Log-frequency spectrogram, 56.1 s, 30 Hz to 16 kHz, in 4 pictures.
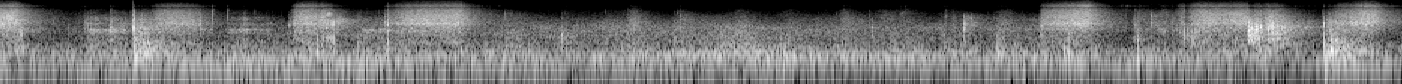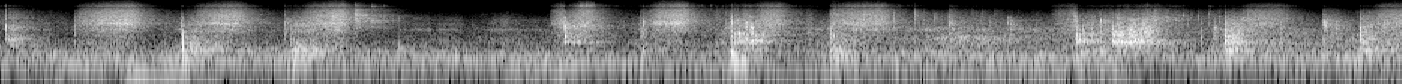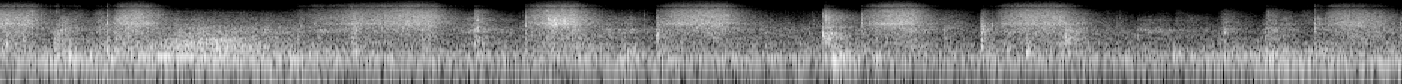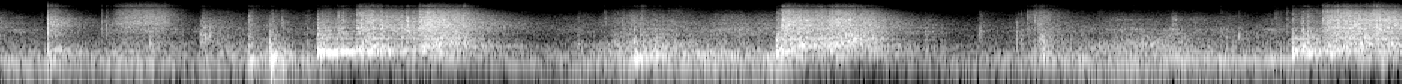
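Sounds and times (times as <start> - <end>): push broom sweeping on concrete: 0.0 - 5.2, 10.0 - 18.3, 19.5 - 44.4, 48.2 - 51.2, 54.7 - 56.0.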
